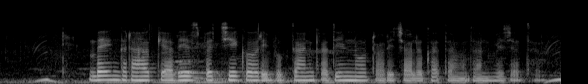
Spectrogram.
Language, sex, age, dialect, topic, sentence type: Bhojpuri, male, 18-24, Northern, banking, statement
